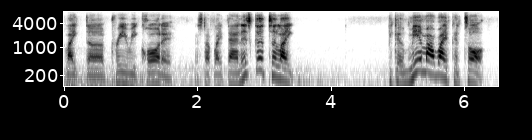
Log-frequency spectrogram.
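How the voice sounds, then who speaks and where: A man talks in a New York accent. The recording is very clean, with a silent background. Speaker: live stream host. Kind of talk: live stream chat.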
